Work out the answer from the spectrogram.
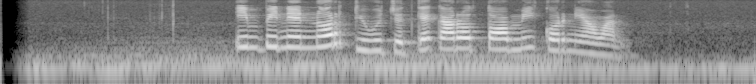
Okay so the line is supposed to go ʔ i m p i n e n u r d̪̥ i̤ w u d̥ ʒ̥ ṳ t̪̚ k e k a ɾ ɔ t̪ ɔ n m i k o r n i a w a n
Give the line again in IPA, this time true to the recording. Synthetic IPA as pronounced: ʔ i m p i n e n ʊ r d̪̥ i̤ w u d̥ ʒ̥ ṳ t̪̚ k e k a ɾ o t̪ ɔ m i k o r n i a w a n

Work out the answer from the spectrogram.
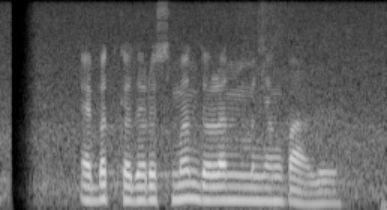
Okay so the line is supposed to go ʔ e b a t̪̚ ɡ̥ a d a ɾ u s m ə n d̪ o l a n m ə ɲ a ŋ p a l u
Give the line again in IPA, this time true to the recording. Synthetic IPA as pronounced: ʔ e b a t̪̚ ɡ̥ a d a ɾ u s m a n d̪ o l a n m ə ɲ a ŋ p a l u

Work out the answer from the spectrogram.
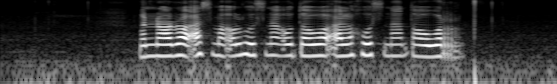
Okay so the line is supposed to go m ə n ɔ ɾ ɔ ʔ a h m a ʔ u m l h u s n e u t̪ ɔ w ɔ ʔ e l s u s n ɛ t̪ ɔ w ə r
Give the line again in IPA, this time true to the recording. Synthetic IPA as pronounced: m ə n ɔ ɾ ɔ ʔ a s m a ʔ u l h u s n a u t̪ ɔ w ɔ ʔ a l h u s n a t̪ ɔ w ə r

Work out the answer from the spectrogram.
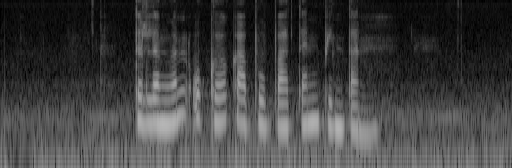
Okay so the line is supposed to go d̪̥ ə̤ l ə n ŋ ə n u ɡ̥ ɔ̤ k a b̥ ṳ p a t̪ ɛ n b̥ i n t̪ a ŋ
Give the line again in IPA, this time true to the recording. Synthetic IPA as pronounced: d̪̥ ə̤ l ə ŋ ə n u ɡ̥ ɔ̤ k a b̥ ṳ p a t̪ ɛ n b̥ i n t̪ a n

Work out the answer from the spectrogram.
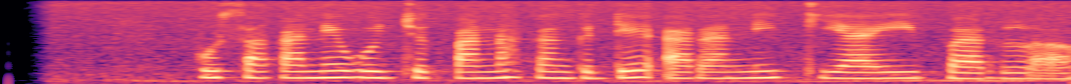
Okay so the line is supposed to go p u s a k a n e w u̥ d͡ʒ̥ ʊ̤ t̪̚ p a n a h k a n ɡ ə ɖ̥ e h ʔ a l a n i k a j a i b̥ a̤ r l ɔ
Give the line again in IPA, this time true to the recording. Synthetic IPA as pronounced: p u s a k a n e w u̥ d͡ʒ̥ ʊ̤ t̪̚ p a n a h k a ŋ ɡ ə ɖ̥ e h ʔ a ɾ a n i k i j a i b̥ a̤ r l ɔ

